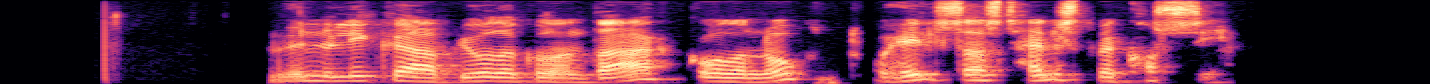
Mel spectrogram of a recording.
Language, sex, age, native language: Icelandic, male, 30-39, Icelandic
